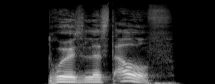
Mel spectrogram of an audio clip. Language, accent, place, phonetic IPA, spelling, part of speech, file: German, Germany, Berlin, [ˌdʁøːzləst ˈaʊ̯f], dröslest auf, verb, De-dröslest auf.ogg
- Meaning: second-person singular subjunctive I of aufdröseln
